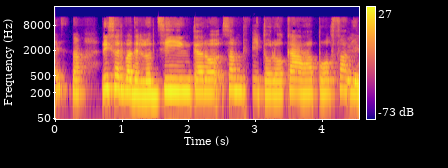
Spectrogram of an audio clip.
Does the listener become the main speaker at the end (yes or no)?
yes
